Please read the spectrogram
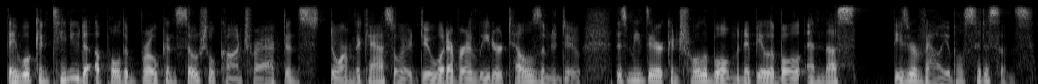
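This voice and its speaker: A man hosting a philosophy talk series gives an explanatory monologue in a conversational style, his mid-range voice animated and brisk. He adds theatrical emphasis and rhetorical questions to check in with listeners. Music plays underneath, and the recording sounds dull and lo-fi.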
